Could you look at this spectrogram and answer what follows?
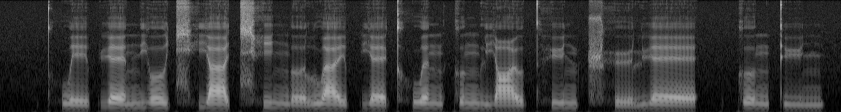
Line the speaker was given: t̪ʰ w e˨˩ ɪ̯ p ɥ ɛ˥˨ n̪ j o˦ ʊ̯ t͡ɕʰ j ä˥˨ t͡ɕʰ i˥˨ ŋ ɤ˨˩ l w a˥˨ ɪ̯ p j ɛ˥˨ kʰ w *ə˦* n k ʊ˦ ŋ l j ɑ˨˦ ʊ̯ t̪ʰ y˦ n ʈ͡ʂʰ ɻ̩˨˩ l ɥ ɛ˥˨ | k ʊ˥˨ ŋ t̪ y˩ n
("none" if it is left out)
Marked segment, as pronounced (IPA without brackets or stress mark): ə˥˨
